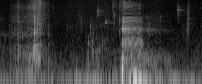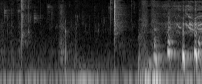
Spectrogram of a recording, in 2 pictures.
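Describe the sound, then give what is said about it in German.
Sips of homemade pressed grape wine taken straight from a bowl, heard as a few short, wet slurping and mouth noises in irregular bursts, with no talking. “Ich habe das ja in so eine Schüssel hier gepresst, denn ich nehme mal einen Schluck.”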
